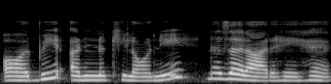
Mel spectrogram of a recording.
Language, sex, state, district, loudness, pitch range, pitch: Hindi, female, Chhattisgarh, Raipur, -17 LUFS, 185-245 Hz, 200 Hz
